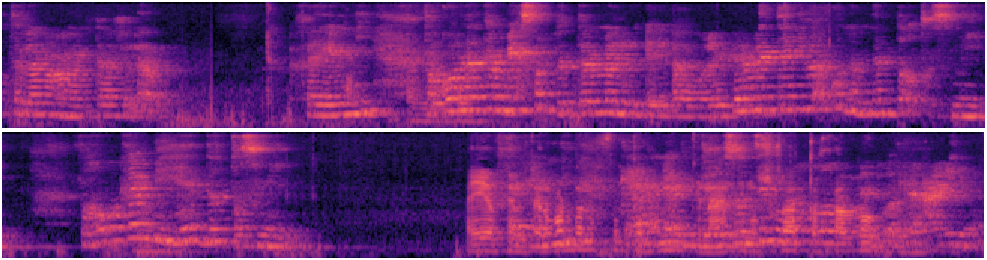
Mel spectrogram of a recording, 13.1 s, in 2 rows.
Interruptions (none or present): present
